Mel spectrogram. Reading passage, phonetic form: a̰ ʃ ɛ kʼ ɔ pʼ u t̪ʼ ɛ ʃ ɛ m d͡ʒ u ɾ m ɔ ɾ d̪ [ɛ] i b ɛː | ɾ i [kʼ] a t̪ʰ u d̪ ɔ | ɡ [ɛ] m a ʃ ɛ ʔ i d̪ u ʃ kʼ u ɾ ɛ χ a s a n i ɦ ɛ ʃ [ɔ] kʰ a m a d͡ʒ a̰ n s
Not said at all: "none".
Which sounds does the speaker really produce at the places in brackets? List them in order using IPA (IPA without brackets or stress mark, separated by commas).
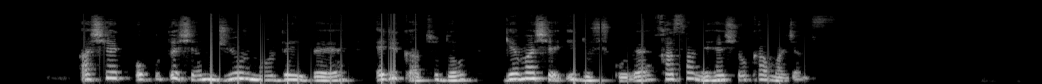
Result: ɛ, kʼ, ɛ, ɔ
